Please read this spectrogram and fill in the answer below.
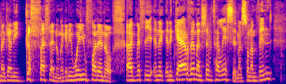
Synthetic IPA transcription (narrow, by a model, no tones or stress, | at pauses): maɡaniɡəɬaɬɛnumaɡaniwejwfanɛnuaɡvɛɬiənəʔənəɡɛrðɪmənɬɪvrtʰalˠjɛsɨmansɔːnamvɪnd̥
